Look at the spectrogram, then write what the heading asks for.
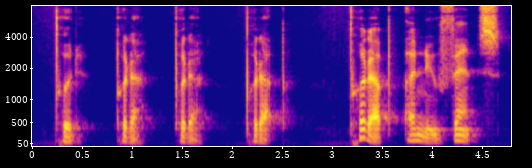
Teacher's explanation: the T in put changes to a fast D.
